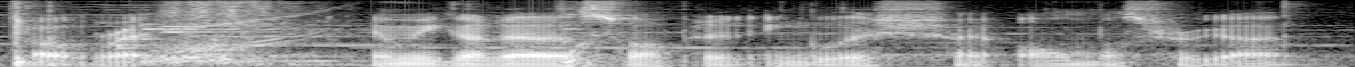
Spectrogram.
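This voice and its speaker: A man with a very low voice streams a game. He talks informally, thinking aloud and swearing freely as he comments. Music plays behind him. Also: a little fast, creaky. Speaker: game livestreamer. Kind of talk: casual stream chat with gameplay commentary. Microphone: streaming microphone.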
